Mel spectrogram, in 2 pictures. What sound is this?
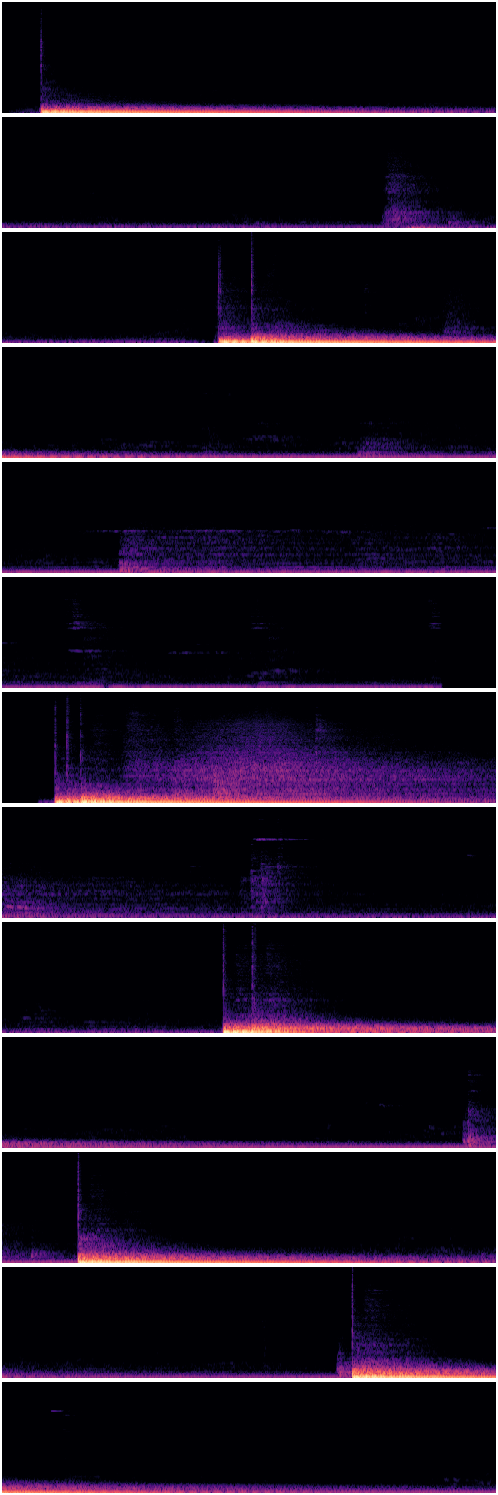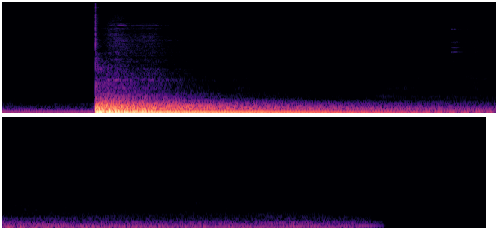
Percussive sounds recorded by hitting with the hands a steel plate, part of the exhaust of a giant engine.
cinematic, dark, deep, gloomy, machine, mistery, movie, percussion, plate, steel, steeldrum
